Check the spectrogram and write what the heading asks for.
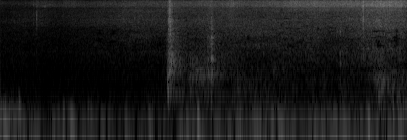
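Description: Rustling in the grass as a dead coyote is picked up by its leg, with two short brushing sounds, about one and two seconds in, over a low rumble.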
